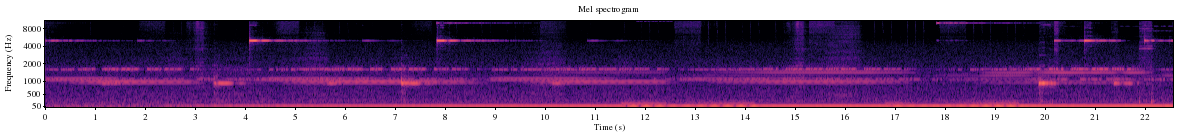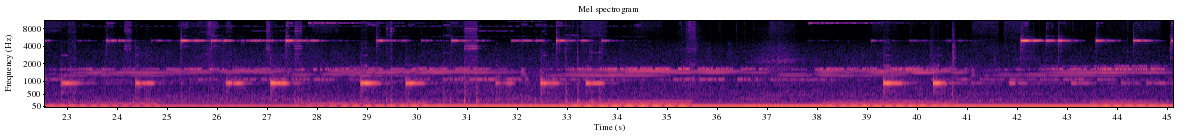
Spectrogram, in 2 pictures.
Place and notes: lippstadt, light promenade, installation the mediator
the installation is part of the project light promenade lippstadt curated by dirk raulf
further informations can be found at:
sound installations in public spaces
17 October 2009, 14:18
